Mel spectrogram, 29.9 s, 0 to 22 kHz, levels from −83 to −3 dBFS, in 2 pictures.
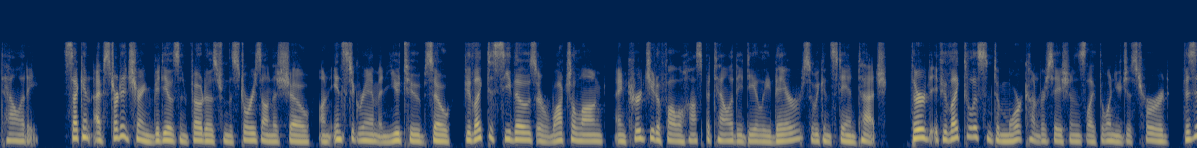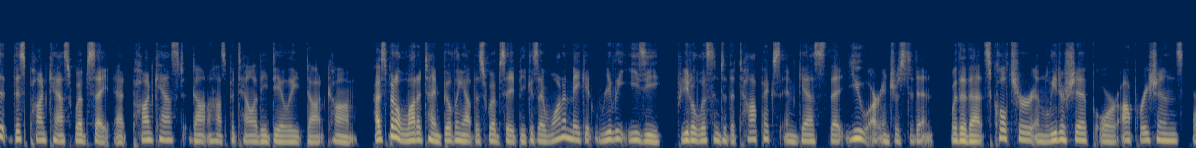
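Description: Nothing goes wrong anywhere in this speech recording, which just carries the familiar character of G.722 wideband telephone coding at 64 kbit/s, with the sound topping out at around 7.7 kHz.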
